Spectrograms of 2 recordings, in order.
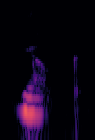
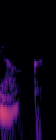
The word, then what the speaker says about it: yolk: Yolk. Yolk. Yolk. Yolk. Yolk. Yolk. As in egg yolk, but also as in a yoke that is used for oxen or horses to pull carriages. So, yoke.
